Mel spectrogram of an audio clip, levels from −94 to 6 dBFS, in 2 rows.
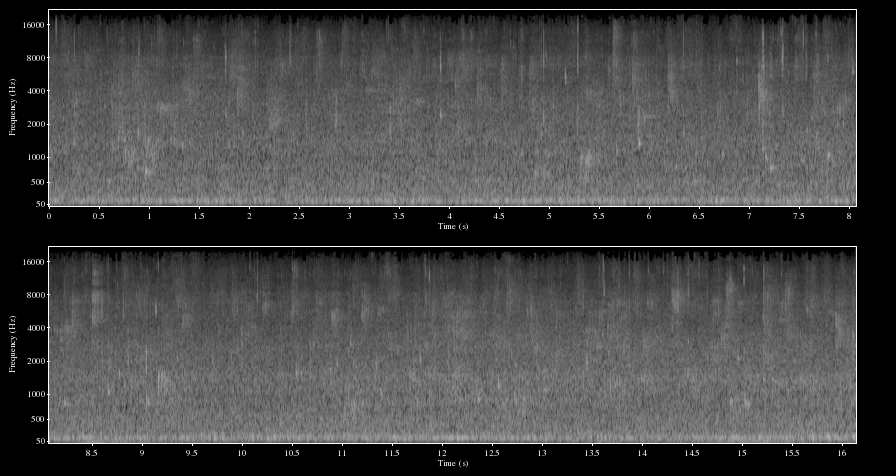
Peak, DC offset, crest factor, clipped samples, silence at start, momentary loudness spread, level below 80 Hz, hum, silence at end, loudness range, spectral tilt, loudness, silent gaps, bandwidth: -8 dBFS; under 0.1%; 26 dB; under 0.1%; 0 s; 3 LU; -52 dBFS; none; 0 s; 2 LU; -3.5 dB/octave; -33 LUFS; none; over 20 kHz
